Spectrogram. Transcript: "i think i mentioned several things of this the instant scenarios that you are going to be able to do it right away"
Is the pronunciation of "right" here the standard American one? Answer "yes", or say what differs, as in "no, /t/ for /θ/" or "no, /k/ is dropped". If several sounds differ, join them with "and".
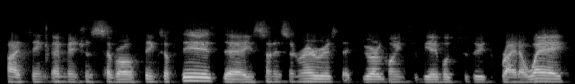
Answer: yes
